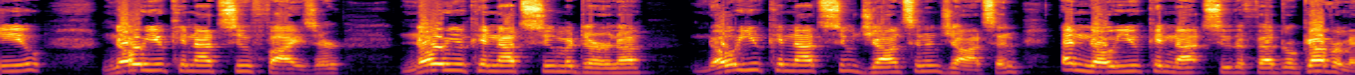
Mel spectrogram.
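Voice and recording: A loud, croaky and raspy voice moves at a moderate pace with ordinary pitch variation. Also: man.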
